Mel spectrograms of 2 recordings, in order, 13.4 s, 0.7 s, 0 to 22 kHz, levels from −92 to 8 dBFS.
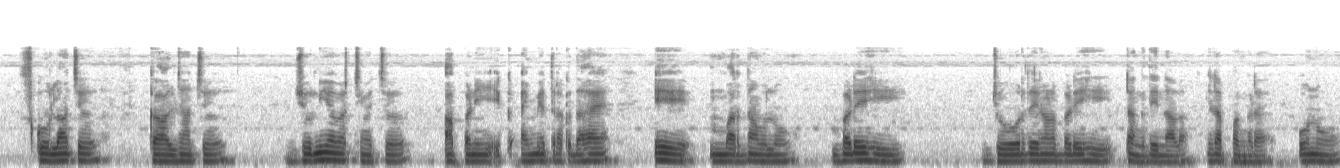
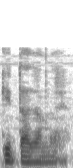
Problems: none marked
